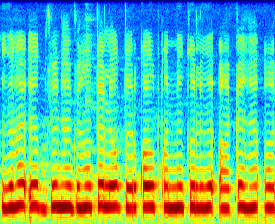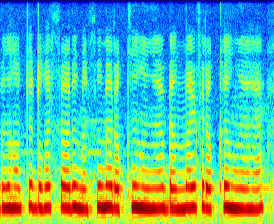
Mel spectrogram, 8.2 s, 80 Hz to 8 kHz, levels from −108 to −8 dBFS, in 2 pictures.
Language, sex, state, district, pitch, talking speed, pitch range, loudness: Hindi, female, Bihar, Saran, 235 Hz, 190 wpm, 230-240 Hz, -14 LUFS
